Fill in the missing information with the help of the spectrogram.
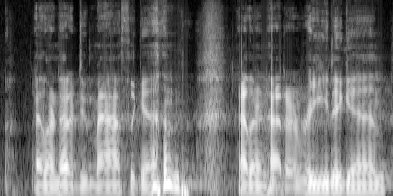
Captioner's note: chuckles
